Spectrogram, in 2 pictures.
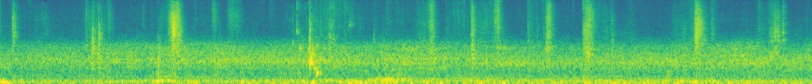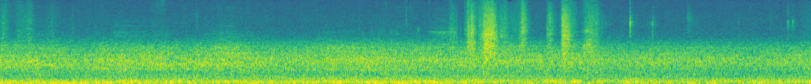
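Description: Light, scattered clicks and taps from handling a plastic pocket pH meter and plastic cups of water, over a low steady room hiss.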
